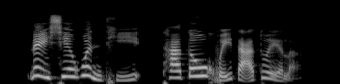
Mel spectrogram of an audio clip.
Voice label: stative, Chinese

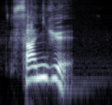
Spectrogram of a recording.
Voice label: "san1 yue4", Chinese

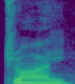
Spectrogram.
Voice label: "zhuai4", chinois; Cours-de-Chinois

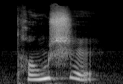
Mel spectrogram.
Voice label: "tong2 shi4", Chinese

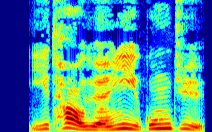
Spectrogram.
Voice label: "jin", Chinese

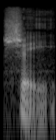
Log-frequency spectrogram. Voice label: "shei3", chinois; Cours de Chinois

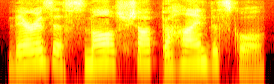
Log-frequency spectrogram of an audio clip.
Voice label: Mandarin Conversation

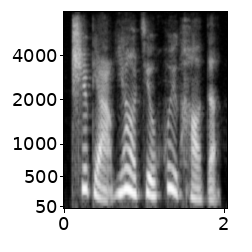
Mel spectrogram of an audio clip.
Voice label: Mandarin Conversation

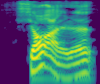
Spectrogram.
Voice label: "jian", Chinese

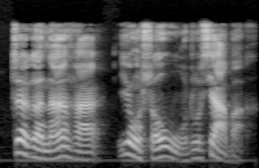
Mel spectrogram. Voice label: "jian", Chinese

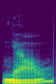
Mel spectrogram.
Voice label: "niao2", chinois; Cours de Chinois

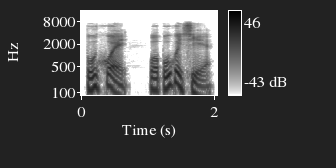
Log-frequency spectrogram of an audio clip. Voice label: Mandarin Conversation

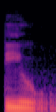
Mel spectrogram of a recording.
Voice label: "liu3", chinois; Cours de Chinois

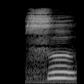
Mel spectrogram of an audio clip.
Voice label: "jin", Chinese

